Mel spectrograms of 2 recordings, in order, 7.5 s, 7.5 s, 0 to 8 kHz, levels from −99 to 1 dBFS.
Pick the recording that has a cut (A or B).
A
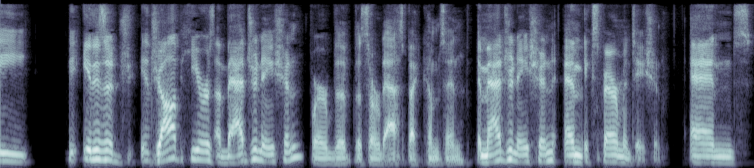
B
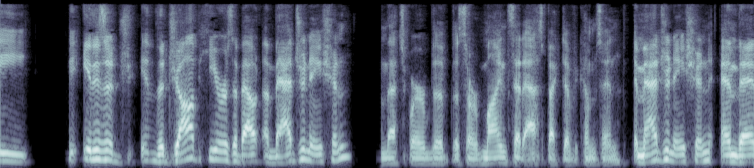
A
